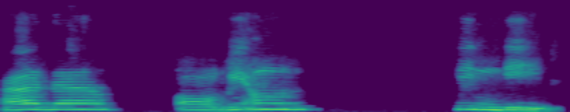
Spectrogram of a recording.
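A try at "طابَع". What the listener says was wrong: Bil fathah. Tabaun. Ada tabaun hindi.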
